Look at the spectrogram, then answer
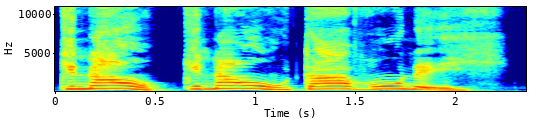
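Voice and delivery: high, loud excited worm; freudiger Ruf. A narrator's reading. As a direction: shout agreement in a little creature's voice. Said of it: "ruft der Regenwurm". (hohe, begeisterte Wurmstimme)

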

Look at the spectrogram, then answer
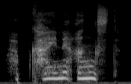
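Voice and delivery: slow, breathy whisper to a tiny snail. A narrator's reading. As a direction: soothe it in a hush, slowly. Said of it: "flüstert Nils der Schnecke zu".

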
